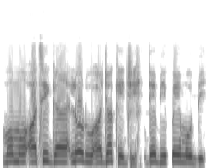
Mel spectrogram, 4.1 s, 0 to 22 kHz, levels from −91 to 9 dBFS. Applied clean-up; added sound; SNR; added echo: none; none; none; none.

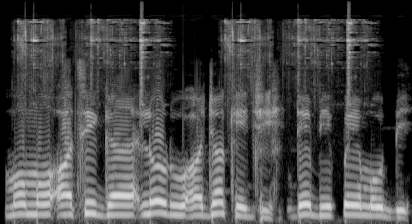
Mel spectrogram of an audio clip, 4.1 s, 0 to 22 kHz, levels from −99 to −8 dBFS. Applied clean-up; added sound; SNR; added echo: none; Keys jangling; 10 dB; none.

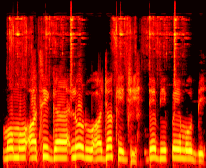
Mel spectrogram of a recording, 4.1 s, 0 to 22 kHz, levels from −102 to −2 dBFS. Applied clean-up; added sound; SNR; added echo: classical method log-MMSE.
